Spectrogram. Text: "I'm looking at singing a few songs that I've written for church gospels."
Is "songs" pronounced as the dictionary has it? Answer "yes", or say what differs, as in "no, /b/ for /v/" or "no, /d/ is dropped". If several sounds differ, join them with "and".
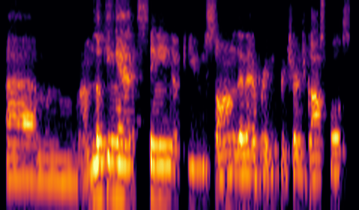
yes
